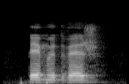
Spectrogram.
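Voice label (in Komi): "пемыдвеж", Komi, male; audio dict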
